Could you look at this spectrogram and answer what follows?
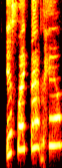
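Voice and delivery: high, hurt Rich; wounded Rich. Retold or imitated. Rich to Pam, betrayed, high and hurt. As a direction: pitch it up in wounded disbelief. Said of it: "Rich was like".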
